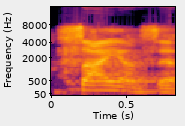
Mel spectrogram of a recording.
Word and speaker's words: science: 오, 사이언스야, 사이언스. 뭐라고요? 사이언스. 사이언스. 그래서 얘가 좀 스펠링이 어려운데요. I가 I 소리 됐고, 얘도 스, 얘도 스야.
